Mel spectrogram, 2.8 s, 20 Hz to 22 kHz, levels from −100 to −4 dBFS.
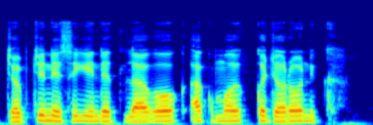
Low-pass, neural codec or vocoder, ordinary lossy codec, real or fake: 10.8 kHz; none; none; real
